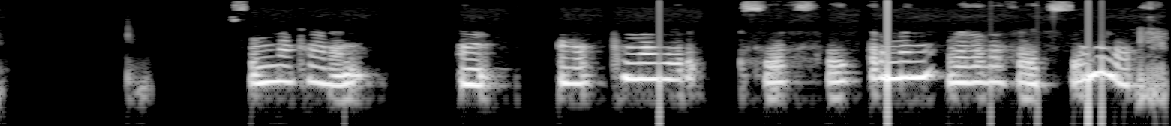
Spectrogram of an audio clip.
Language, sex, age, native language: Icelandic, female, 40-49, Polish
